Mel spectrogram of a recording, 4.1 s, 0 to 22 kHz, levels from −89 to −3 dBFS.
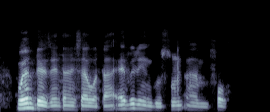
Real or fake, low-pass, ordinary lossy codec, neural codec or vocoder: fake; none; none; codec, 16 kHz, 4 kbps, X-Codec, HuBERT features, trained on balanced general audio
